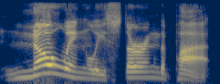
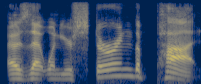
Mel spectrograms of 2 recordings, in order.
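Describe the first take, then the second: First: Slow, leaning hard on "knowingly"; stress on knowingly. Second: Said in the usual way. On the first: Shown as a demonstration. Comic correcting himself on stage, stressing "knowingly". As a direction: drag out "knowingly" with weight.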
